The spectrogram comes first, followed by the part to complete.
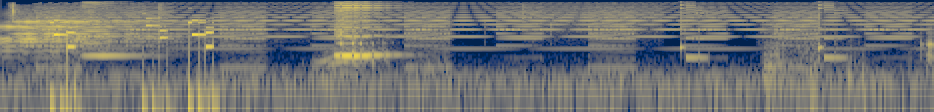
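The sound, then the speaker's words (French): A sci-fi capsule pod opens with sharp mechanical clunks, a rising hiss, and scattered electronic beeps and tones, all fairly loud with no voices. “J'ai ouvert le caisson.”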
